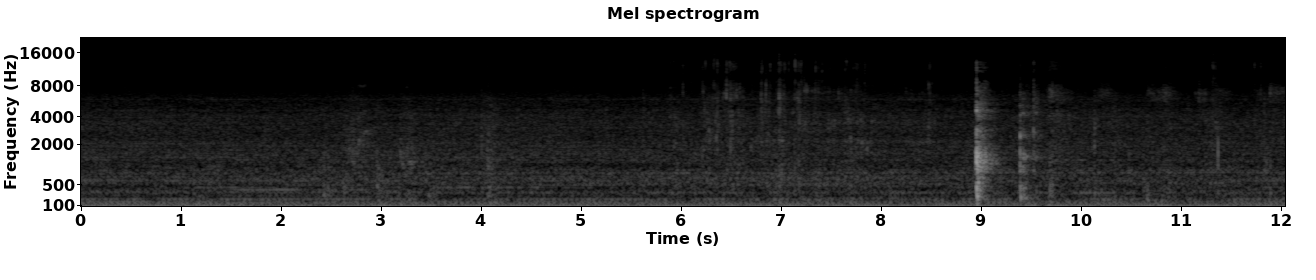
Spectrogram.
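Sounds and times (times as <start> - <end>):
steady low hum: 0.0 - 12.0
water pouring into flour: 5.9 - 8.6.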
